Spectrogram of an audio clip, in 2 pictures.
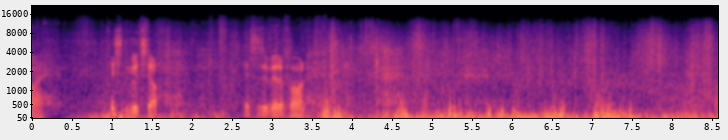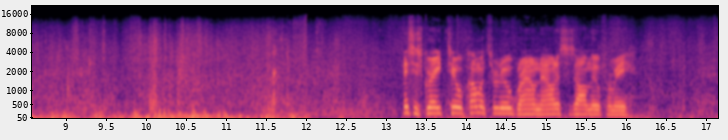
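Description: Wind gusts roughly against a microphone outdoors.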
